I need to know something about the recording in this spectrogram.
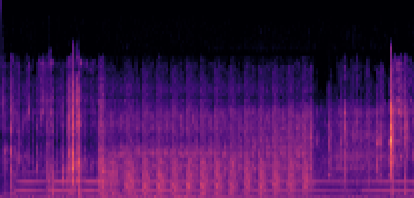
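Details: Stranded car not started for about two weeks: starter spins the engine in a steady chug of about three and a half beats per second but it never catches; relay ruled out, fuel pump suspected, not confirmed.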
